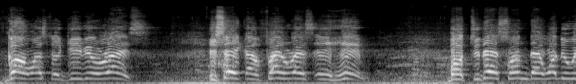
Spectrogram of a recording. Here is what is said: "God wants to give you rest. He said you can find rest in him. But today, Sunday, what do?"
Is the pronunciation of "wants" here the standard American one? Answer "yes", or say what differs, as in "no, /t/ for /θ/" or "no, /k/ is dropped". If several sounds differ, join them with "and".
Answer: yes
